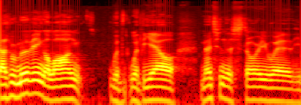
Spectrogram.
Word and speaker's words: Yale: But then I realized, my mom couldn't pronounce jail, so she was calling it jail instead of Yale.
